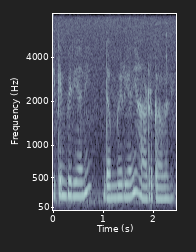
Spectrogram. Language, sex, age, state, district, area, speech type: Telugu, female, 18-30, Andhra Pradesh, Vizianagaram, urban, spontaneous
